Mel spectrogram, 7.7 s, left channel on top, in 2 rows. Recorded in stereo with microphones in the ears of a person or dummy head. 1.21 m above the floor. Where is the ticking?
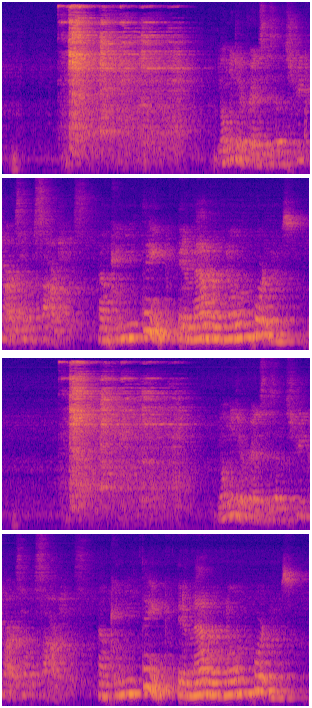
No ticking in this recording.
